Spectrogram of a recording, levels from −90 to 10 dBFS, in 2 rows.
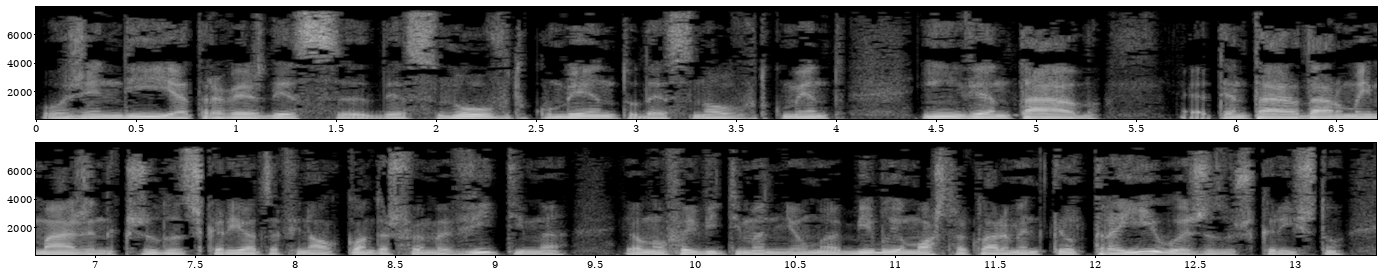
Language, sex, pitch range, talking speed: Portuguese, male, 100-130 Hz, 190 wpm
